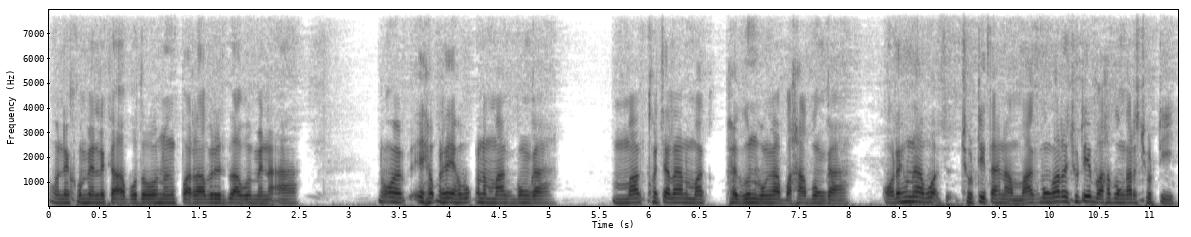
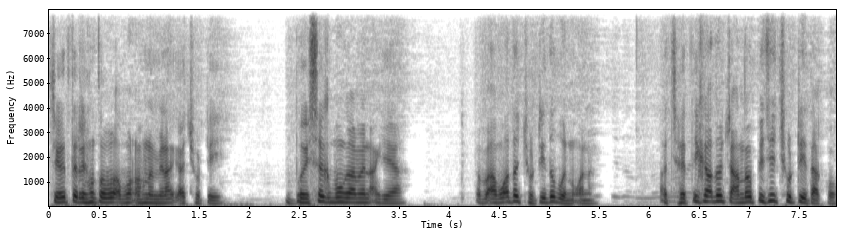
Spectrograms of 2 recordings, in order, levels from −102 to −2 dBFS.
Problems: none marked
